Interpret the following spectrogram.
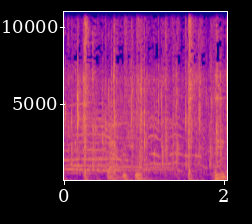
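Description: People's voices talking, not clearly as words, with a few sharp knocks scattered through.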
